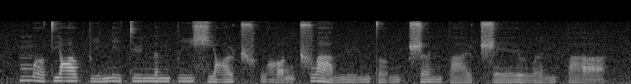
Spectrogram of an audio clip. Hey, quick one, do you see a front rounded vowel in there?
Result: yes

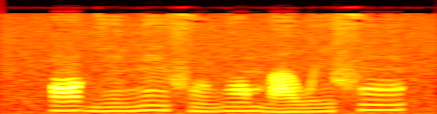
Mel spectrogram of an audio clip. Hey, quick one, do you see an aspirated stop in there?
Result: no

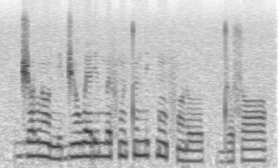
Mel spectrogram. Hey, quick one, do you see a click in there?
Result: no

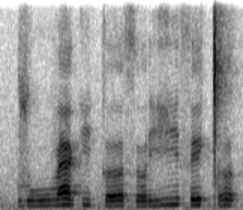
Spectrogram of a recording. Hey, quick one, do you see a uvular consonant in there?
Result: no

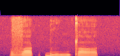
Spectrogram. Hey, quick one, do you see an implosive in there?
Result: yes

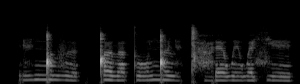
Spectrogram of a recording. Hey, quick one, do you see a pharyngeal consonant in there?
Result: no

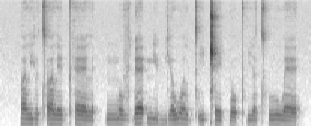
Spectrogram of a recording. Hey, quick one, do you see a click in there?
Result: yes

